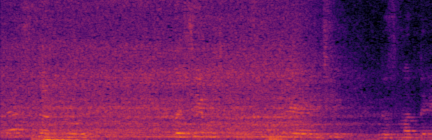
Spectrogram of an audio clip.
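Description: Handheld hair dryer blowing steadily as hair is brushed through with a round brush; its rushing air drops away about three seconds in.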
